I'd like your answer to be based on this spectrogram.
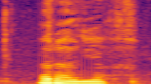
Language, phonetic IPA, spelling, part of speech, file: Polish, [ˈrɛlʲjɛf], relief, noun, LL-Q809 (pol)-relief.wav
